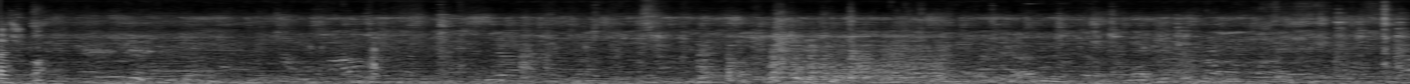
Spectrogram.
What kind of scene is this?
crowded indoor space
